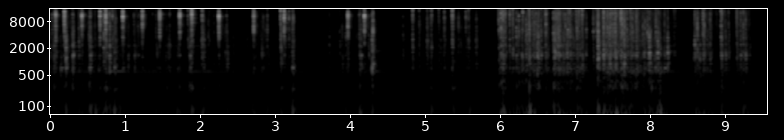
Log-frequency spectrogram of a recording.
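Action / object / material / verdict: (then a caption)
tap / mechanical keyboard with round plastic keycaps / plastic / none. A typewriter-style backlit mechanical keyboard with round brown plastic keycaps on a dark frame is typed on with fingertips and long coffin nails. Bright, crisp key taps come in scattered clicks at first, then quicken into dense, rapid bursts of clacking. Each tap is short and dry with almost no ring.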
